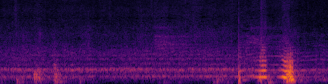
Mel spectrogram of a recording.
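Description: Honeybees buzz steadily in a dense hum, with a couple of louder bees passing close near the end.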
